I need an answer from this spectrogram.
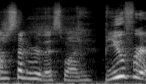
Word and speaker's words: Beaufort: Beaufort of South Carolina is pronounced Beaufort, as in beautiful. The Beaufort of coastal North Carolina is Beaufort, as in Beauregard, which is also the correct pronunciation of the Duke of Beaufort's name.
